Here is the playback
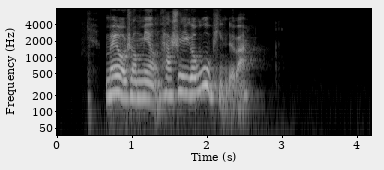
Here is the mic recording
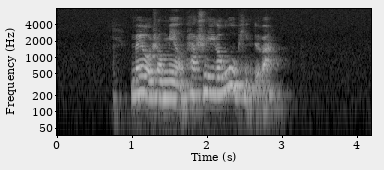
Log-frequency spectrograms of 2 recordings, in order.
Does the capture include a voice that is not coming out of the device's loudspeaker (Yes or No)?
No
